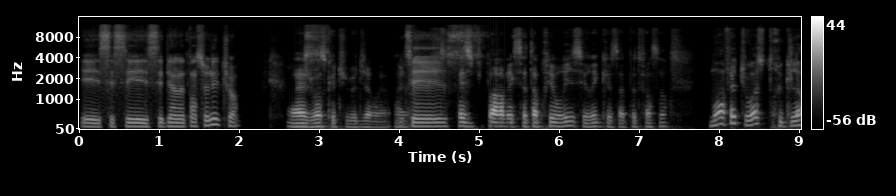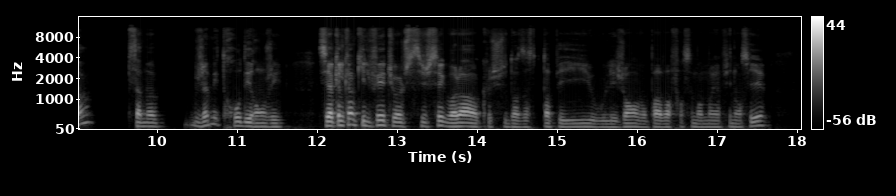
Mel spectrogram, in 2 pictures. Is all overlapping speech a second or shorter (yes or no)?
yes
